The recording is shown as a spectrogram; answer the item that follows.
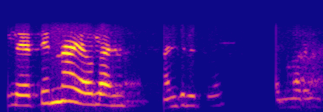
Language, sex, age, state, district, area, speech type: Tamil, female, 30-45, Tamil Nadu, Tirupattur, rural, conversation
